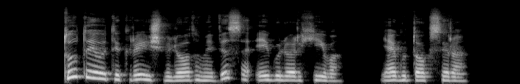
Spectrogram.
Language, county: Lithuanian, Šiauliai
